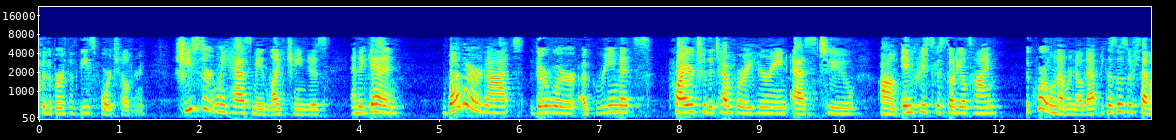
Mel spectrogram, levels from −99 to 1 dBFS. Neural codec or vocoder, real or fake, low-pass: vocoder, 44.1 kHz, 80 mel bands, Vocos; fake; 7.2 kHz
